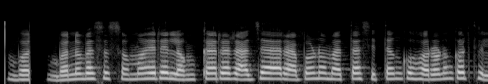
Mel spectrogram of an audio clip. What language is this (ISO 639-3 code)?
ori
